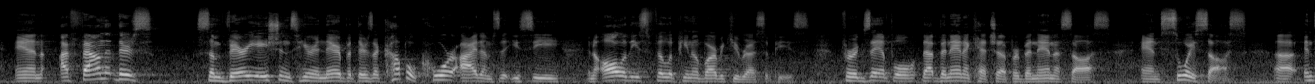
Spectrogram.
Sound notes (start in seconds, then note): none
